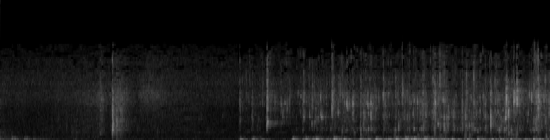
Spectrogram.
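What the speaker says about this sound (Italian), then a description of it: "Quindi voglio prendere un recipiente, versarci dell'acqua" Water poured into a container: a faint clatter first, then a splashing, gurgling stream that grows louder and fuller, close and alone with no voices.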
